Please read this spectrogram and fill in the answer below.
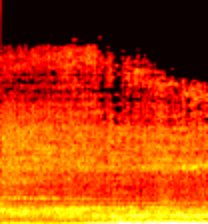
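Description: Rumbling logo-reveal sound effect, a deep noisy swell that grows slowly louder.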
